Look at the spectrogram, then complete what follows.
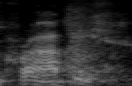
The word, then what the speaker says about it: crappie: I said, the word is pronounced crappie.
